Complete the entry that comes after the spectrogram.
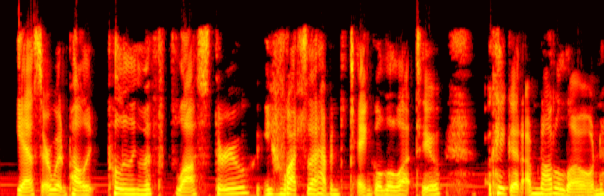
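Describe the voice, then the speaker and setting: A woman speaks at a fairly quick pace while music plays in the background. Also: medium pitch for a woman, ordinary pitch variation. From Canada, East Coast family background. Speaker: cross-stitch streamer. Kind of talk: casual livestream chat. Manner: relaxed, chatty.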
